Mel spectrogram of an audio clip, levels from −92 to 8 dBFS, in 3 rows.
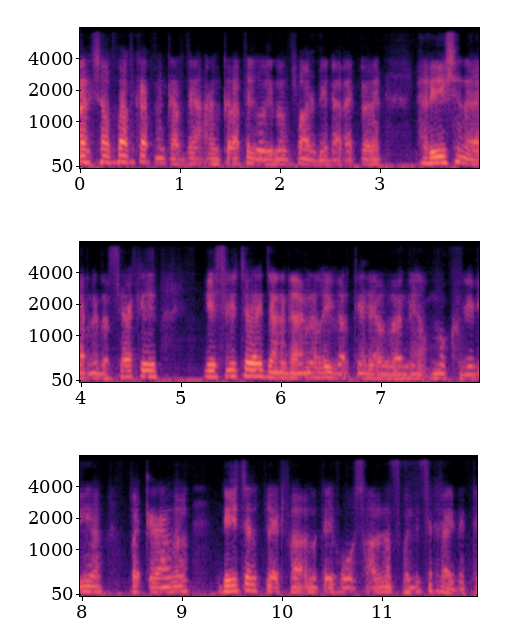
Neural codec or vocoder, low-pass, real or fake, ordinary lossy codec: codec, 16 kHz, 1 kbps, FreqCodec, smaller model; 7.2 kHz; fake; none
